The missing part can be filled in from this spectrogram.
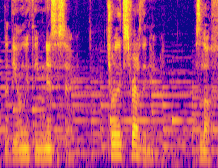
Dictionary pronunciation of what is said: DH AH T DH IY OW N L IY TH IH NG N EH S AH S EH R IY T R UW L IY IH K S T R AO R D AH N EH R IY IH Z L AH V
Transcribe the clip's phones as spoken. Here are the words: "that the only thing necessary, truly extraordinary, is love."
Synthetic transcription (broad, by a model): DH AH T DH IY OW N L IY TH IH NG N EH S AH S EH R IY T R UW L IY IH S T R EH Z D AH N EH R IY IH Z L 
